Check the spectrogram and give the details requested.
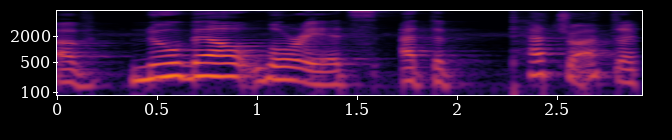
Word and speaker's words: Petra: You were invited by His Majesty King Abdullah II of Jordan to facilitate a brainstorming session of Nobel Laureates at the Petra, did I pronounce that properly?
